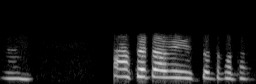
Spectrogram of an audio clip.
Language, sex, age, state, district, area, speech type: Odia, female, 60+, Odisha, Boudh, rural, conversation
